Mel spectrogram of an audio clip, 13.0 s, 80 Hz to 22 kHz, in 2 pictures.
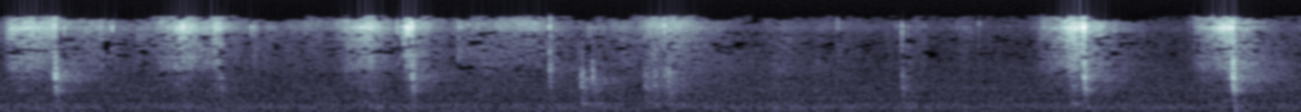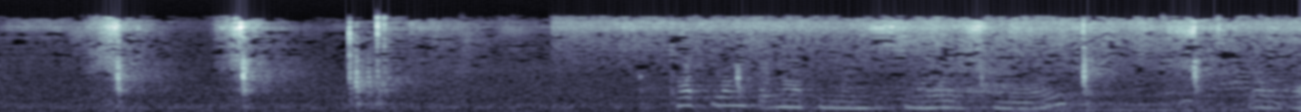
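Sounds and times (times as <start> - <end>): knife cutting onion on board: 0.0 - 2.3, 5.2 - 8.0.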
